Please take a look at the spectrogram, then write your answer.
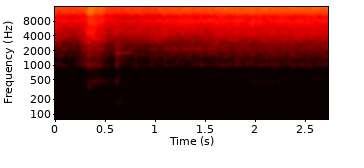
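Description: Two tablespoons of butter sizzle steadily in a pan as the base for a clam and scallop chowder, a soft continuous crackle with a brief stir near the start.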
